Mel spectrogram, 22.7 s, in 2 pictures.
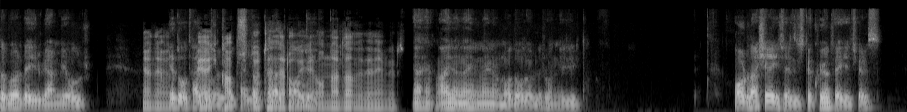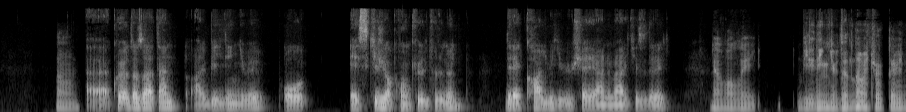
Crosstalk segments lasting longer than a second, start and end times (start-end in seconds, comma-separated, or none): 2.1-4.1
